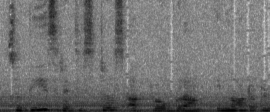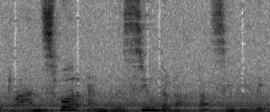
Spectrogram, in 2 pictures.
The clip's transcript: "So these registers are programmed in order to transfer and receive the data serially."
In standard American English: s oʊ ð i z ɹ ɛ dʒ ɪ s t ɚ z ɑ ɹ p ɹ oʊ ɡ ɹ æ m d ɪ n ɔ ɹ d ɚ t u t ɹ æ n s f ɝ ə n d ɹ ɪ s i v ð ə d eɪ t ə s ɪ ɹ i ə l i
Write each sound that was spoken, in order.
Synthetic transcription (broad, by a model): s oʊ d i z ɹ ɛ dʒ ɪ s t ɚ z ɑ ɹ p ɹ oʊ ɡ ɹ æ m ɪ n ɔ ɹ d ɚ t u t ɹ æ n s f ɝ ə n d ɹ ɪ s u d ə d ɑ t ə s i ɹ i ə l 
